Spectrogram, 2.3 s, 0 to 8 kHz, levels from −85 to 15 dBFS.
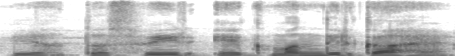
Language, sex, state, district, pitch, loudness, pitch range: Hindi, male, Uttar Pradesh, Varanasi, 165 Hz, -21 LUFS, 155-180 Hz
